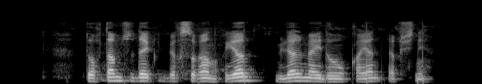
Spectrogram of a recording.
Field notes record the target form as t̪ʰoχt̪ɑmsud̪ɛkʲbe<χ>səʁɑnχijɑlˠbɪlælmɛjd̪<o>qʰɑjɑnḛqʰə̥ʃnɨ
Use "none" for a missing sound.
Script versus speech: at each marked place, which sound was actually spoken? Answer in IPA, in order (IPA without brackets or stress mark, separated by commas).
χ, u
